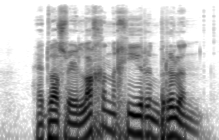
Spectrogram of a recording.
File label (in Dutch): Lachen gieren brullen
